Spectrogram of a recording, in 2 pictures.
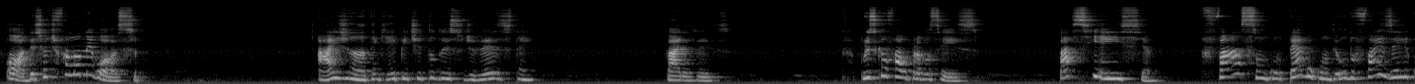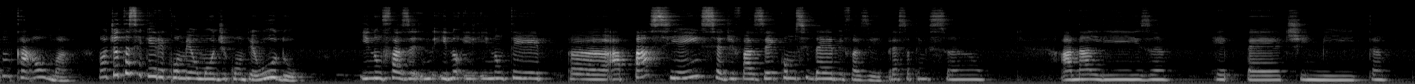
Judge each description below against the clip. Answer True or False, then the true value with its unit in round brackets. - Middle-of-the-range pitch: False (235 Hz)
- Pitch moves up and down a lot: True (8.0 semitones)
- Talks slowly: True (140 wpm)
